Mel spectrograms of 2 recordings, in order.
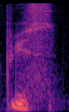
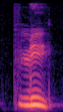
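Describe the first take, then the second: First: The final S sound is clearly heard. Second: The final S sound is silent. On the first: "Ici, on prononce plus" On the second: "on ne prononce pas le S. Donc on dit plus"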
